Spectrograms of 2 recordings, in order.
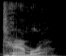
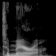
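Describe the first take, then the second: First: The name is said to rhyme with camera. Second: The name is said not rhyming with camera.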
